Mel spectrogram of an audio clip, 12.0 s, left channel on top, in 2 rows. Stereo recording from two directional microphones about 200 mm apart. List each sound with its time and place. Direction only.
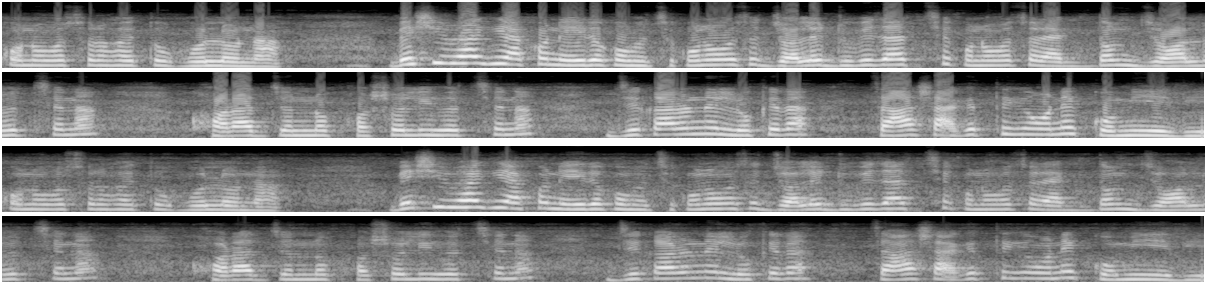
0.0 s a woman's voice: 25° left (ahead or behind)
